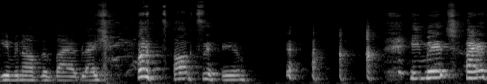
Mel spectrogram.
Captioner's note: laughs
